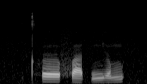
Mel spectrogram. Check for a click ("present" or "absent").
absent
